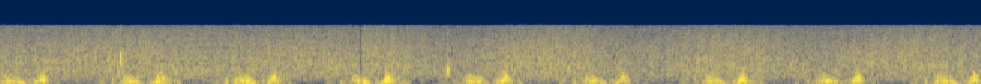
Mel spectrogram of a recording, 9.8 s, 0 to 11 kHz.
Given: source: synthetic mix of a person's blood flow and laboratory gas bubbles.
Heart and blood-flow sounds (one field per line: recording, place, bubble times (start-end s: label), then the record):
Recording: Doppler ultrasound of blood flow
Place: precordium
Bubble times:
1.17-1.25 s: bubbles
4.46-4.52 s: bubbles
From the record:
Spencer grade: 2 (many but less than half of the cardiac periods contain bubble signals, singularly or in groups)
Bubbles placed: only in the low amplitude regions of the cardiac cycle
